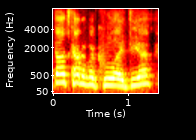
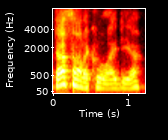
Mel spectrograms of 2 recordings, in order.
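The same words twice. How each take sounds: First: Higher-pitched, pleased reaction; retold approval. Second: Retold disapproval. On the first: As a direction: act out liking the idea at first. Retells pleased first reaction. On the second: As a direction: pitch dropped to deadpan letdown. Retells turning against the idea.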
